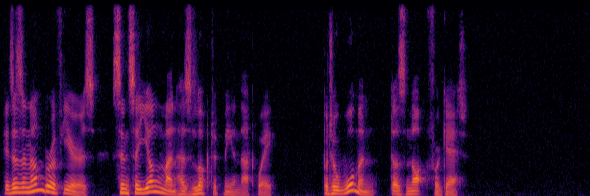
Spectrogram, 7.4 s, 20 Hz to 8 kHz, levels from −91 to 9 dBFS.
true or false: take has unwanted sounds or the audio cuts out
false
